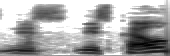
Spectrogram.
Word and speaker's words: Nispel: Okay, so the director, Marcus Nispel, am I pronouncing that correctly? – Yes, he's also directed the Texas Chainsaw remake, yep.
